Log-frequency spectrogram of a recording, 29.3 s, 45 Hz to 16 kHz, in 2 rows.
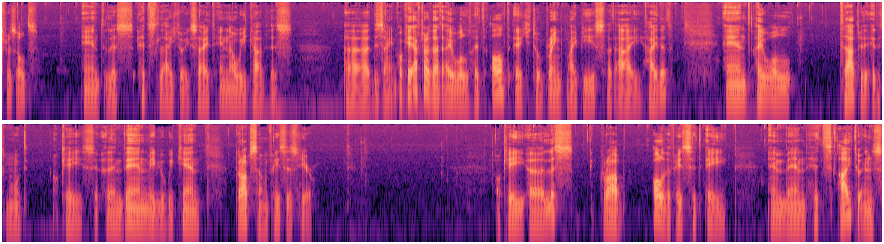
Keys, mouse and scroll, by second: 0.5 middle click, 1.0 shift+middle click, 2.7 KP_Divide, 4.4-5.7 middle drag, 6.4 middle click, 9.1 alt+h, 10.5 middle drag, 11.0 click, 11.7 middle click, 12.2 shift+middle drag, 13.1 middle click, 13.8 Tab, 23.1 middle click, 23.5 click, 24.1 shift+click, 25.0 middle click, 25.9 a, 26.1 middle click, 27.2 middle click, 27.9 shift+middle click.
